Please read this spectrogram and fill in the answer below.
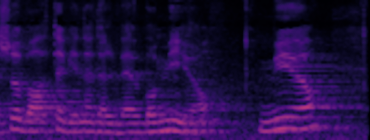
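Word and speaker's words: μύω: La parola mistero viene dal greco mysterion, che a sua volta viene dal verbo myo. Myo, vedete che per pronunciarla devo chiudere la bocca, myo, vuol dire fare silenzio.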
